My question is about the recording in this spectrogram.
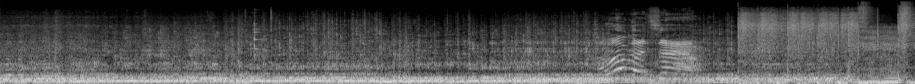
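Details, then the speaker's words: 1965 Mustang inline six (iron 6) started on a cool late-October day after about a month and a half unused, on a temporary fuel setup; loud, raw, booming exhaust swelling as revved, from a massive hole in the muffler. "just a side note there is a massive hole in the muffler which I have grown quite fond of"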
